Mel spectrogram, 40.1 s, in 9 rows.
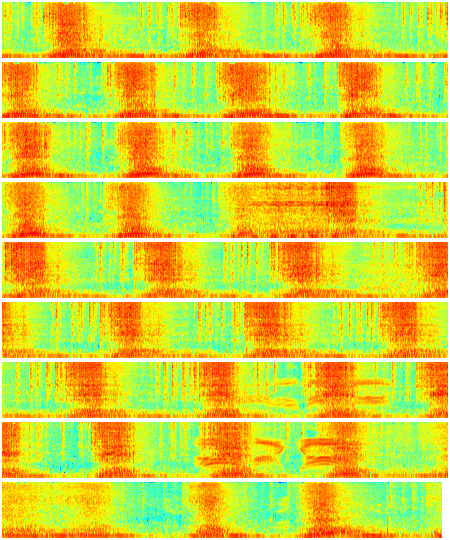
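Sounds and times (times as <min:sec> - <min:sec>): car engine revving: 0:15.6 - 0:25.5.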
